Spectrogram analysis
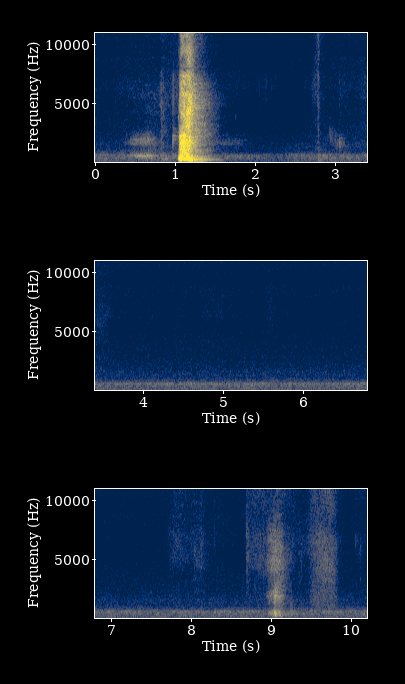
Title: Hayfever Sneezing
